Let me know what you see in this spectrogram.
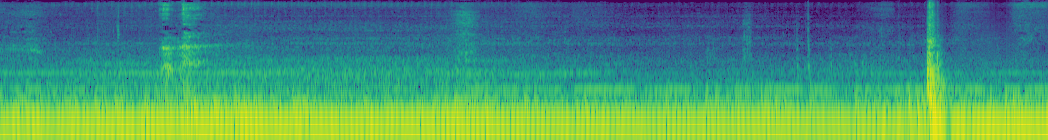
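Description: A car engine idling: a steady low rumble with a constant hum. There are a few light clicks about a second in and a single sharp knock near the end.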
